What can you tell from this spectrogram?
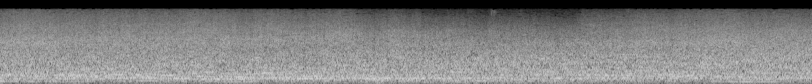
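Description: Engines of a field of racing pickup trucks running together on track, a loud, steady wash of engine noise with faint pitches shifting as the trucks go round.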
